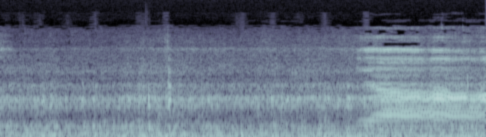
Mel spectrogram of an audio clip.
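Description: Steady, rough low rumble of a motorcycle being ridden along a paved road, mostly wind buffeting the microphone mixed with engine and road noise.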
